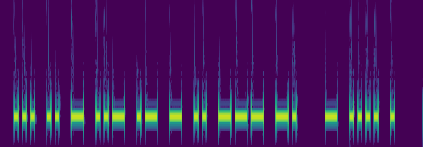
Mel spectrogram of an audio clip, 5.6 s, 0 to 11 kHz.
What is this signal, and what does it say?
Morse code, heard as a keyed tone, about 21 wpm, 700 Hz. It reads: SITUATION THE
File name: Sentences with 9-Word Phrases - 22wpm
